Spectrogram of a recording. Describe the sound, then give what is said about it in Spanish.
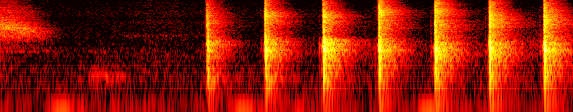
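A run of seven crisp hand claps at an even, steady pace, close and fairly loud, following a brief quiet moment with no talking. “Aplausos por eso porque fue como pues el karma, pero pero no, no, no.”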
